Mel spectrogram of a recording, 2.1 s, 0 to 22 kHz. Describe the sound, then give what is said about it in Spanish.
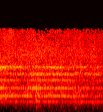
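A train from around 1930 sounds a steady, sustained chord-like horn tone over a continuous rumbling roar, loud and unbroken for the whole stretch with no voices. “Ese podría ser un tren de 1930 que llevó a Gala por primera vez, ella llegaba con su marido.”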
